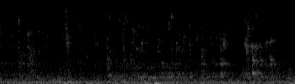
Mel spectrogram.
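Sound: water running from tap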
